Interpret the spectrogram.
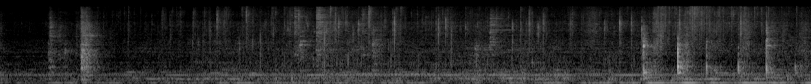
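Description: Urad dal and chana dal sizzling steadily in hot oil in a kadai. In the last couple of seconds a wooden spatula scrapes and knocks against the pan, stirring the dal.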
